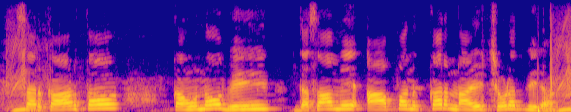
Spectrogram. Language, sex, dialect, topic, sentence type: Bhojpuri, male, Northern, banking, statement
